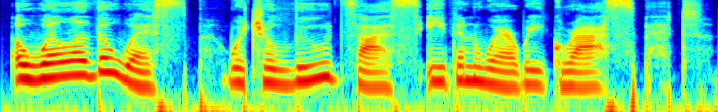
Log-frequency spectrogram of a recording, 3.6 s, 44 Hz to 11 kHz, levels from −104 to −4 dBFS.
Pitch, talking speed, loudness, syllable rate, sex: 205 Hz, 200 wpm, -19 LUFS, 5.1 syllables/s, female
